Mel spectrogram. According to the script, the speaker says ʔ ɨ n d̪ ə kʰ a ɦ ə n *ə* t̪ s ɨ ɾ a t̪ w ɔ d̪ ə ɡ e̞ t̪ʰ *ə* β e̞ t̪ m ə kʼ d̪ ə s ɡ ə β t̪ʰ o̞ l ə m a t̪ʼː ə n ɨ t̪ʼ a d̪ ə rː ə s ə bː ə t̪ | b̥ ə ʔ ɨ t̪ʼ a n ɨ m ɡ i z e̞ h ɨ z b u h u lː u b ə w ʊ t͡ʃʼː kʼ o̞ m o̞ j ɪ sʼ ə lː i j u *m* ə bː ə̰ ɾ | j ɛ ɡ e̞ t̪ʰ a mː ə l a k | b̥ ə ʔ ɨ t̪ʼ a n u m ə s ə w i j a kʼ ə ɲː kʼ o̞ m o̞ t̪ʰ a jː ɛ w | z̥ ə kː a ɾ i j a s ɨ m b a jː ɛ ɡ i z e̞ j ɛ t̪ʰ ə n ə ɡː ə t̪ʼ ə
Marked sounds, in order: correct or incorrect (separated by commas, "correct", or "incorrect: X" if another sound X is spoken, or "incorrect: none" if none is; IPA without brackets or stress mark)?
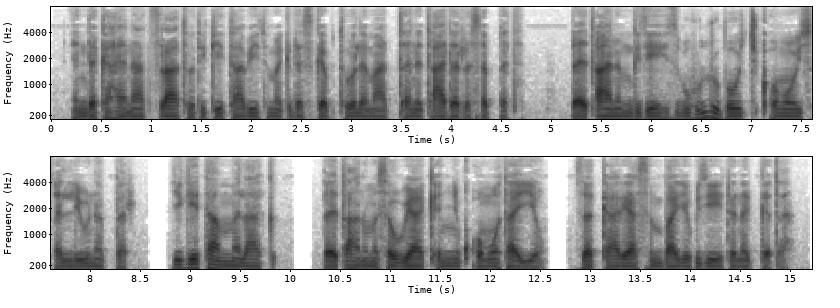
incorrect: a, incorrect: a, incorrect: n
